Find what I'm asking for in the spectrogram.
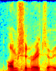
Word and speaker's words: Aum Shinrikyo: Is that how you say it? – Om Shinrikyo, yeah.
